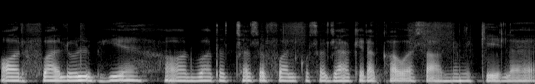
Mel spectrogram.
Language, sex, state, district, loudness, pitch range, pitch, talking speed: Hindi, female, Uttar Pradesh, Jyotiba Phule Nagar, -18 LUFS, 160-180 Hz, 175 Hz, 225 wpm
